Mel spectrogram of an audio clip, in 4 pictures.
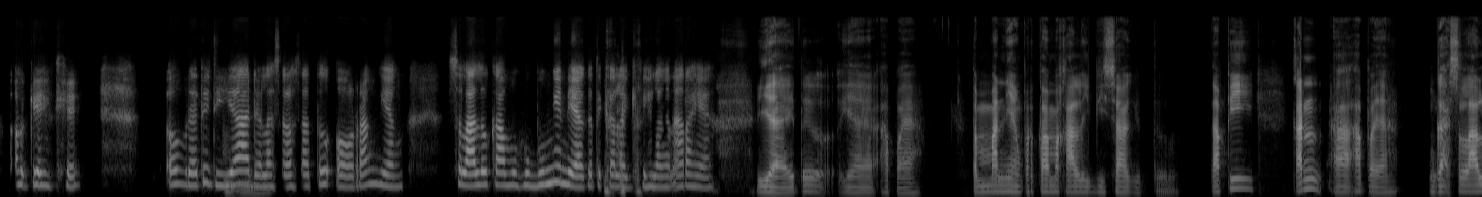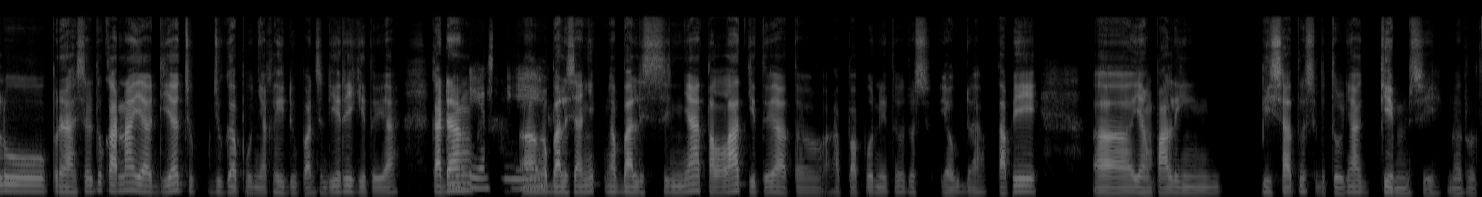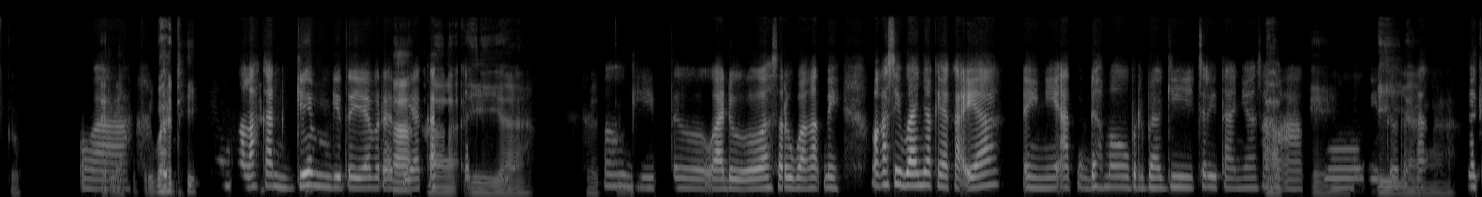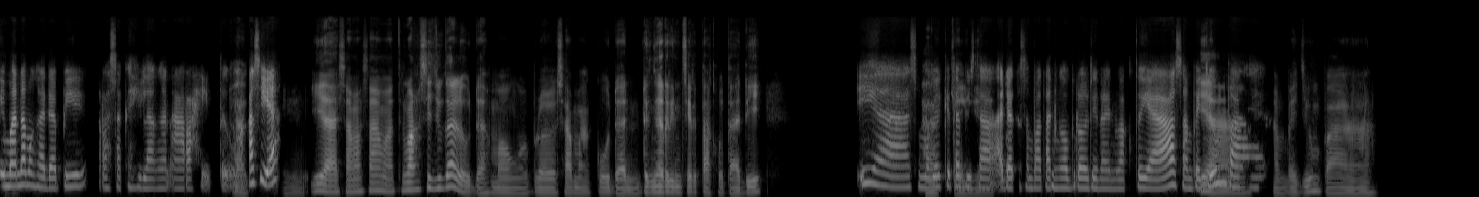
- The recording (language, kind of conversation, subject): Indonesian, podcast, Apa yang kamu lakukan kalau kamu merasa kehilangan arah?
- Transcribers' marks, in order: chuckle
